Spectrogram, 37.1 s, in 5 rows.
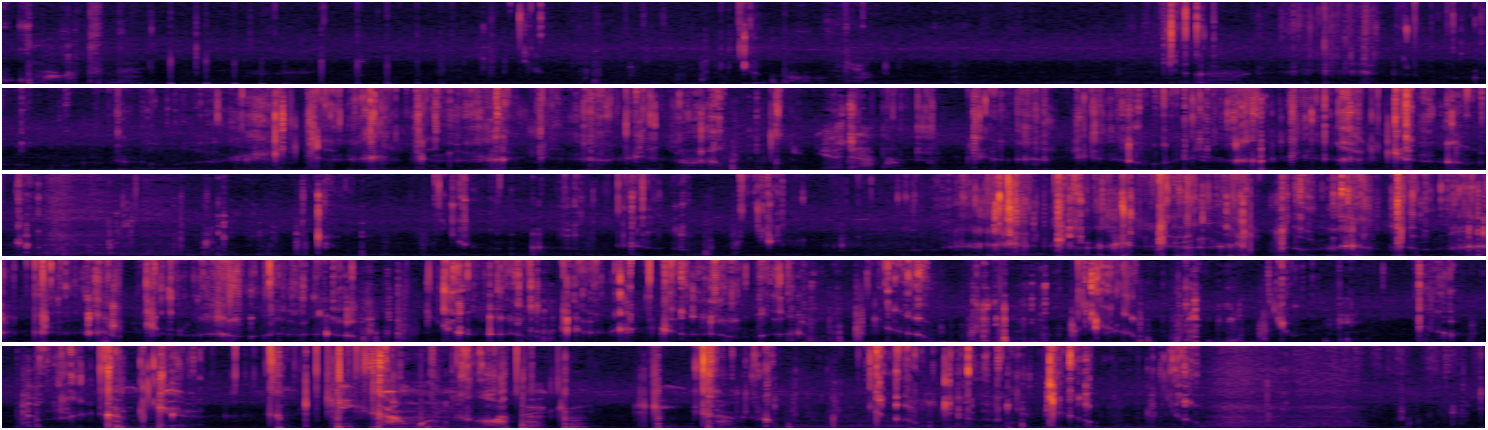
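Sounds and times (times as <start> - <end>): chewing wet mouth clicks: 0.7 - 4.5, 5.8 - 37.0.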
